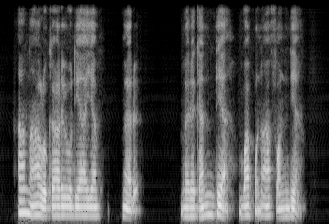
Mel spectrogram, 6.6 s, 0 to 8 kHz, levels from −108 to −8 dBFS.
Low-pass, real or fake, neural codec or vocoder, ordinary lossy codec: 7.2 kHz; fake; codec, 16 kHz, 8 kbps, FreqCodec, smaller model; none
